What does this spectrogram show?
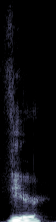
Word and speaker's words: vier: Spelled with a V, but more of an F sound.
